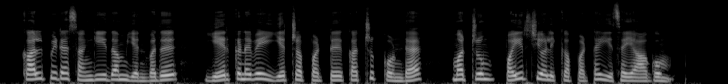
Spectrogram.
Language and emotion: Tamil, neutral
